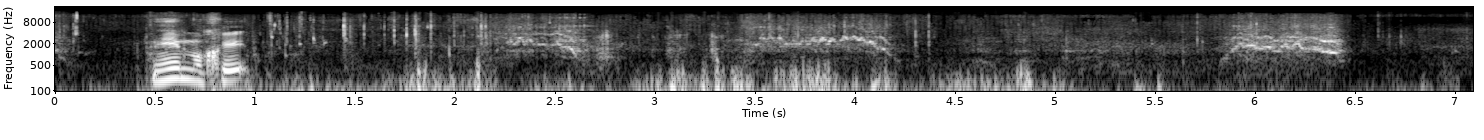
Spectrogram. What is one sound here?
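Wind blows and rumbles outdoors over open water.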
